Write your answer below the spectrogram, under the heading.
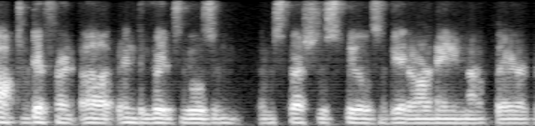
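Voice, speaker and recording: Talking at a very fast pace, a man with a Southern US accent has a fairly low pitch, recorded with a dry, close sound and no echo. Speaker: state emergency medical services program staff. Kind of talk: presentation. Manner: halting, many fillers.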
